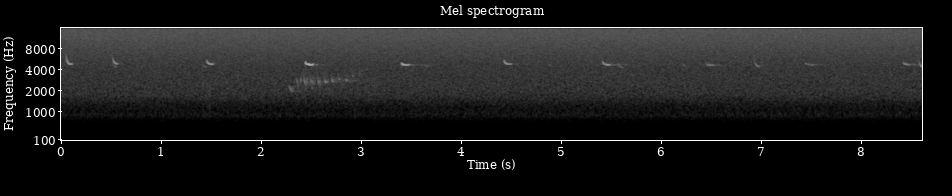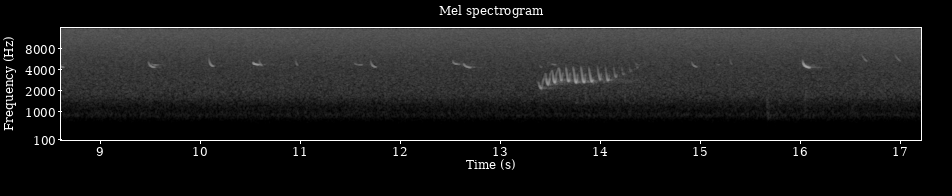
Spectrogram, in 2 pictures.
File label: Pipistrellus abramus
